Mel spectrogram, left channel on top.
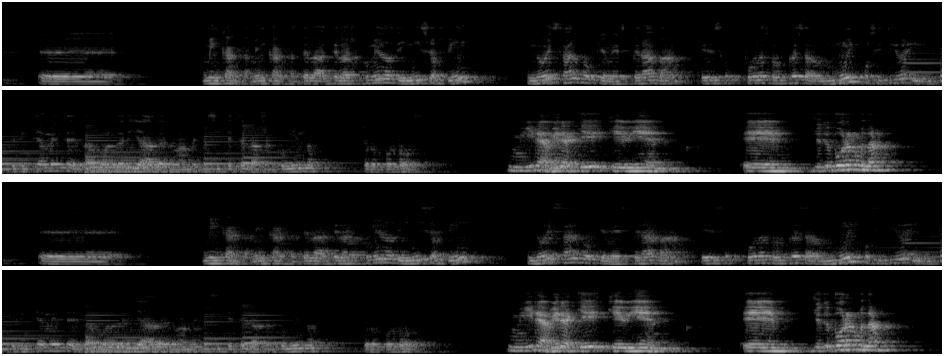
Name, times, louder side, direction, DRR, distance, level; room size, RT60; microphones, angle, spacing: voice 1, 0.4-1.1 2.0-4.7 5.3-12.6 13.0-13.6, equal, 40° left, 2 dB, 2.2 m, -36 dB
sound 1, 8.4-12.9, equal, 10° left, 1.0 m, -42 dB
voice 2, 14.4-16.1 16.8-18.1, right 1 dB, 75° right, 0 dB, 3.9 m, -28 dB
18.5 x 6.3 x 5.5 m, 0.63 s
head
